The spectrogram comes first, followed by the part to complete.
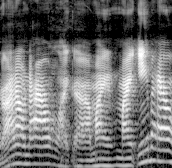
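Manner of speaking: put-on loud, high, befuddled, rambling old-man voice. Retelling an old man at the dermatologist's front desk: imitating an old man talking loudly. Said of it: "giving his personal business loud as fuck".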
